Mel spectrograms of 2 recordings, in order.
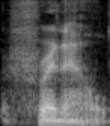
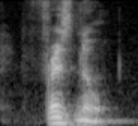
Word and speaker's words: Fresnel: one of the settings you have is frenel or if you feel like pronouncing it this way fresnel in here you really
